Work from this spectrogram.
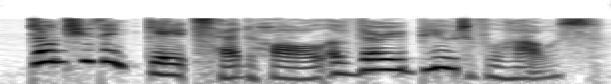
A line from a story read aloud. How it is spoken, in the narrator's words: he asked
